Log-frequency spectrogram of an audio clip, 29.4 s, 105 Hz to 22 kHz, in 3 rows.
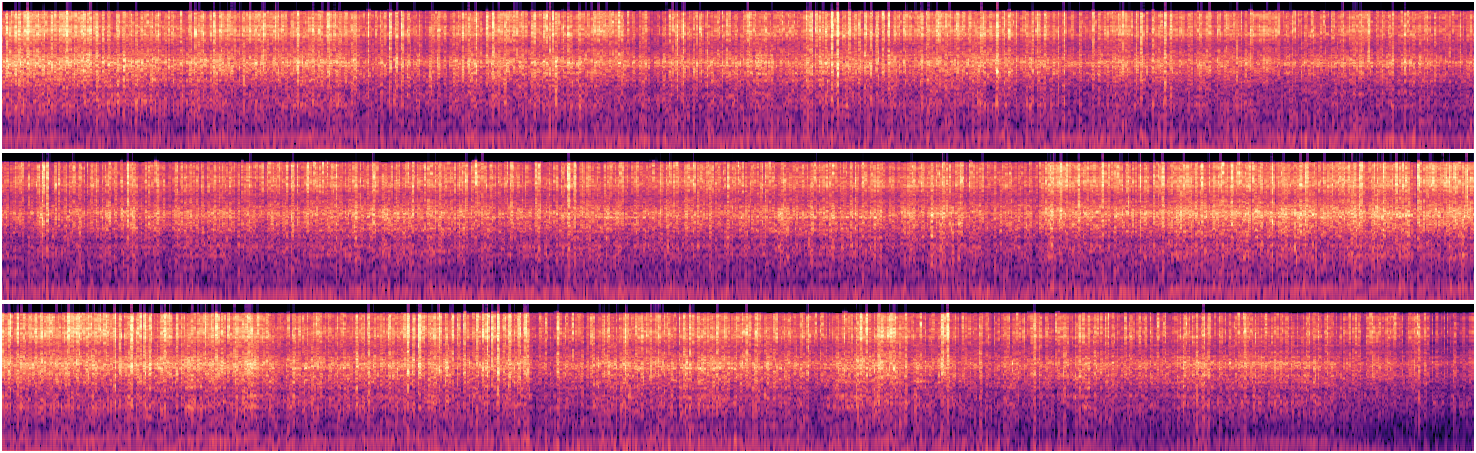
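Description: Honda XR650R's single-cylinder four-stroke engine running at a steady cruise on a dirt road, heard close up from the bike itself. The engine note eases off slightly near the end.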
